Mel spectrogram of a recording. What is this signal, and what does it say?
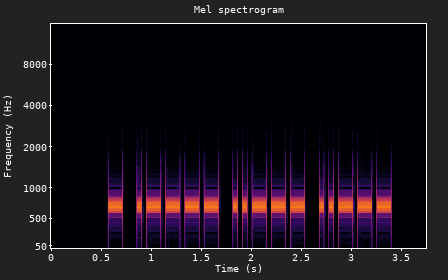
Morse code, heard as a keyed tone, about 25 wpm, 700 Hz. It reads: T122
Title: Numbers - Contest Style - 4-Digit 25wpm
